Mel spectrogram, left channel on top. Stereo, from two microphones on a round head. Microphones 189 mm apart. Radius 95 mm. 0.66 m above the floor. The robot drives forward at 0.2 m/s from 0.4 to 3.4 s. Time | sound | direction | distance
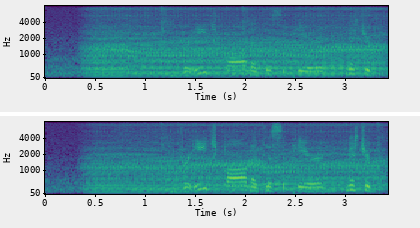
1.2 | a man speaking | 40° right (ahead or behind) | ?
